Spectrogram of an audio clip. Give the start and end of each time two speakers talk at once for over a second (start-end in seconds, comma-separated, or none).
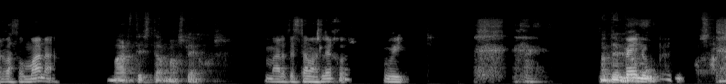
none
